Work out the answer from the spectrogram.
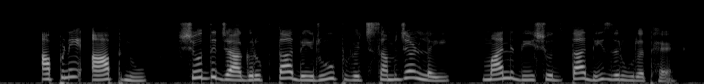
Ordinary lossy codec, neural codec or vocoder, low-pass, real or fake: none; none; 7.2 kHz; real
